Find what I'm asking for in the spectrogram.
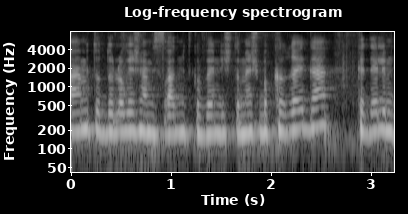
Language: Hebrew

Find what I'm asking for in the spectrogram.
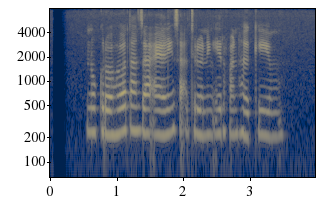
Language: Javanese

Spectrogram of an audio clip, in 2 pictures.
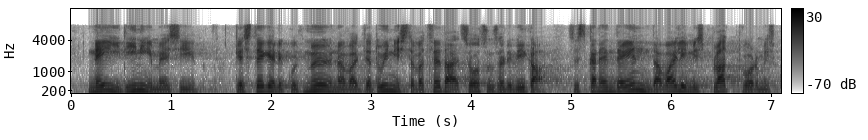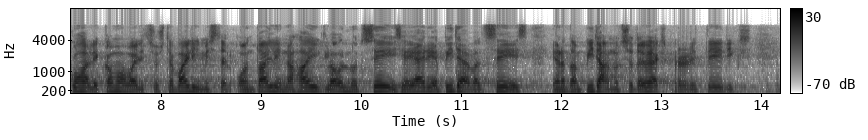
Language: Estonian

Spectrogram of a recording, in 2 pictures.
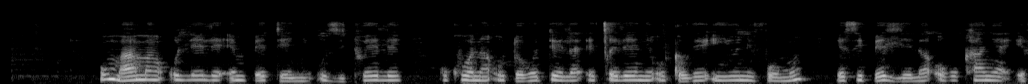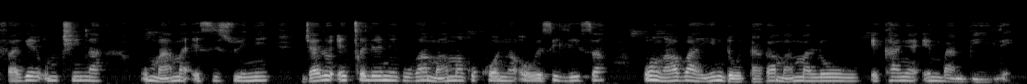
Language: North Ndebele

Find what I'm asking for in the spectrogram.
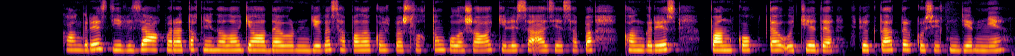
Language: Kazakh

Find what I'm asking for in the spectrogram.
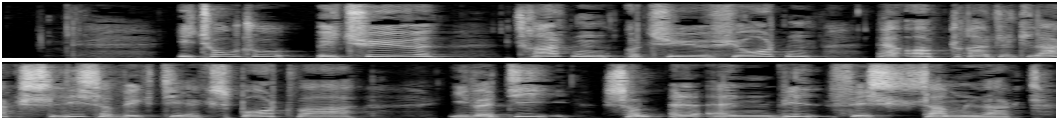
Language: Danish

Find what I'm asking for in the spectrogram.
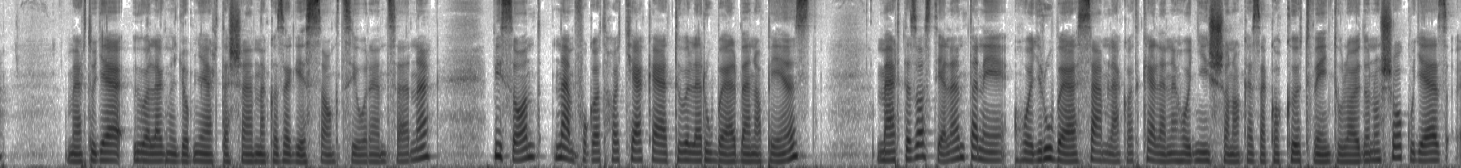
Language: Hungarian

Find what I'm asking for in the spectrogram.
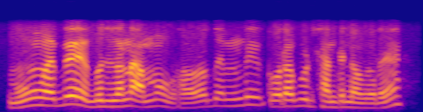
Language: Odia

